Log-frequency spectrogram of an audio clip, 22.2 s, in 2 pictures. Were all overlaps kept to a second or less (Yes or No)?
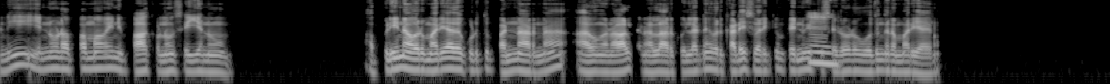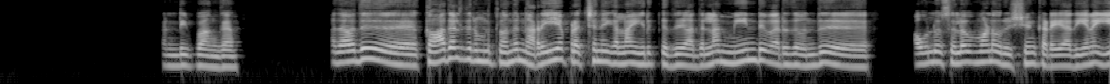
Yes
